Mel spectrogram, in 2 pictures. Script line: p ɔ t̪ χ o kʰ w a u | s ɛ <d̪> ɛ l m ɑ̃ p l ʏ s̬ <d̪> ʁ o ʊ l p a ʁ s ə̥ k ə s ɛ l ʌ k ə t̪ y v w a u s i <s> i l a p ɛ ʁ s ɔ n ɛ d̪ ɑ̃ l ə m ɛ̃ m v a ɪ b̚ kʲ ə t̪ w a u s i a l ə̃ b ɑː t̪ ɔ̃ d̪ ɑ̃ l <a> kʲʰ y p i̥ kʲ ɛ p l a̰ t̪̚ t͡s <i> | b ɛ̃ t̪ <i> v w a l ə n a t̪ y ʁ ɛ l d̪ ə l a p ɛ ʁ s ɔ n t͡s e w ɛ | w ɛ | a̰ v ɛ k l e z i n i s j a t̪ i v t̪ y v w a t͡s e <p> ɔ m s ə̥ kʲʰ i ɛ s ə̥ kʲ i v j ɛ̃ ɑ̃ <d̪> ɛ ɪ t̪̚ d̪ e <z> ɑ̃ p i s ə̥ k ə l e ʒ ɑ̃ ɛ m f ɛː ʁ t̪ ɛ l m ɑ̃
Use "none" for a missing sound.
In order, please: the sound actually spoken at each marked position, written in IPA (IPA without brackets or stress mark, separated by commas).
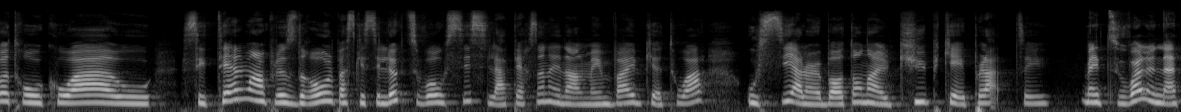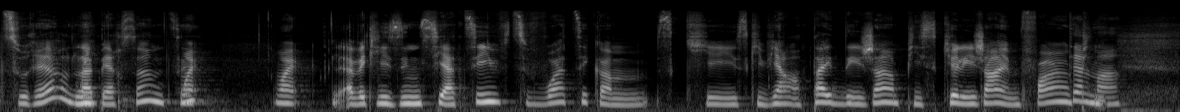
t̪, d̪, s, ə, e, y, k, t̪, ʒ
